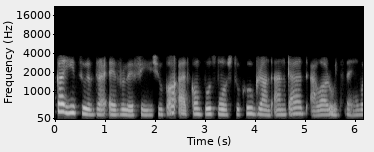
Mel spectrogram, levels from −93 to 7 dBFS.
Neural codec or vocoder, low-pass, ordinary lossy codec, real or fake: codec, 24 kHz, 0.9 kbps, WavTokenizer, large speech release; 3.6 kHz; none; fake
